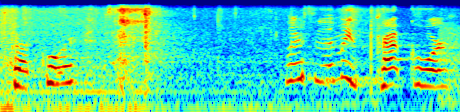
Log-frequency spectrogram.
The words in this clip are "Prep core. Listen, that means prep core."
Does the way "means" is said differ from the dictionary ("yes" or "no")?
yes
